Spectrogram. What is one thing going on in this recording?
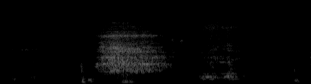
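A woman breathes out audibly.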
